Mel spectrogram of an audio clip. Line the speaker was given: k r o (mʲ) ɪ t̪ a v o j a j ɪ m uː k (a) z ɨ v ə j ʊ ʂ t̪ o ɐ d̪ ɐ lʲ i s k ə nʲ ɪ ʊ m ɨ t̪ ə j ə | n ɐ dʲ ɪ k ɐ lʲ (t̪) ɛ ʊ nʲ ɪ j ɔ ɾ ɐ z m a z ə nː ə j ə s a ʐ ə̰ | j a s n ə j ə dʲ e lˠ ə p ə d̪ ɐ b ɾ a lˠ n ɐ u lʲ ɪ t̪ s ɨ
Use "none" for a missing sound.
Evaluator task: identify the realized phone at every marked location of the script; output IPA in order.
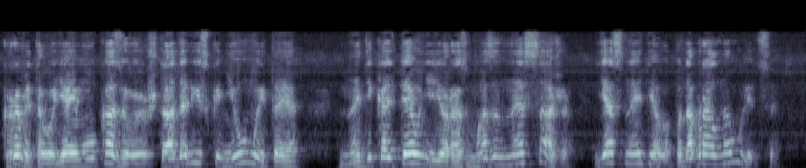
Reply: mʲ, a, t̪

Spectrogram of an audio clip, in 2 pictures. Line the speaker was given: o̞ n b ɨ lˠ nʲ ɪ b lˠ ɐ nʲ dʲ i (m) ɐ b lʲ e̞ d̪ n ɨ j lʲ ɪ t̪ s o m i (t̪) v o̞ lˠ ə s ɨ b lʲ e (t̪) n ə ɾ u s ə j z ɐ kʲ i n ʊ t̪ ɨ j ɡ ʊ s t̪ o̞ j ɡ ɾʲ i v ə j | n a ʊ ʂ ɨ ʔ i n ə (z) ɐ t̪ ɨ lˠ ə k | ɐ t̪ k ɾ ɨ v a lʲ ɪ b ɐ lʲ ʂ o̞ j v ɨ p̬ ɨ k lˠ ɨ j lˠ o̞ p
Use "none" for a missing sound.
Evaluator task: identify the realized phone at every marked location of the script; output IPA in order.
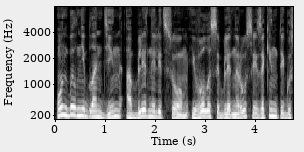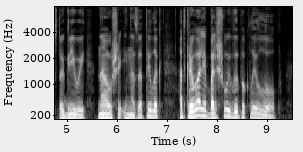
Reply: n, none, d̪, z

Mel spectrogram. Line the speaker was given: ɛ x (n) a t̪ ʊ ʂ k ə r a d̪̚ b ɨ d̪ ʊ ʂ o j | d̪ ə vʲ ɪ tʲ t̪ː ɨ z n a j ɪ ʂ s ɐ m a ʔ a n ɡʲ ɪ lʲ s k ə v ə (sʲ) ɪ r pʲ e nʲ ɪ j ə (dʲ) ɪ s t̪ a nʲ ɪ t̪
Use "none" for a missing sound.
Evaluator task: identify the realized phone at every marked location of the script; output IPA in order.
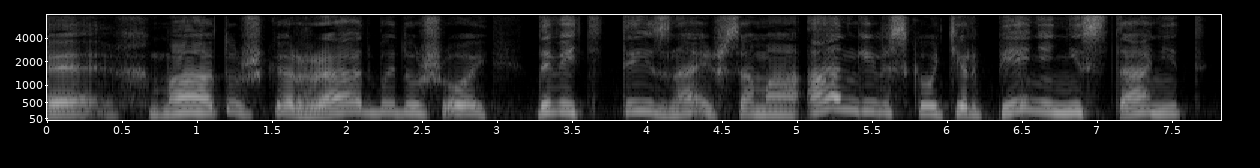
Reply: m, tʲ, nʲ

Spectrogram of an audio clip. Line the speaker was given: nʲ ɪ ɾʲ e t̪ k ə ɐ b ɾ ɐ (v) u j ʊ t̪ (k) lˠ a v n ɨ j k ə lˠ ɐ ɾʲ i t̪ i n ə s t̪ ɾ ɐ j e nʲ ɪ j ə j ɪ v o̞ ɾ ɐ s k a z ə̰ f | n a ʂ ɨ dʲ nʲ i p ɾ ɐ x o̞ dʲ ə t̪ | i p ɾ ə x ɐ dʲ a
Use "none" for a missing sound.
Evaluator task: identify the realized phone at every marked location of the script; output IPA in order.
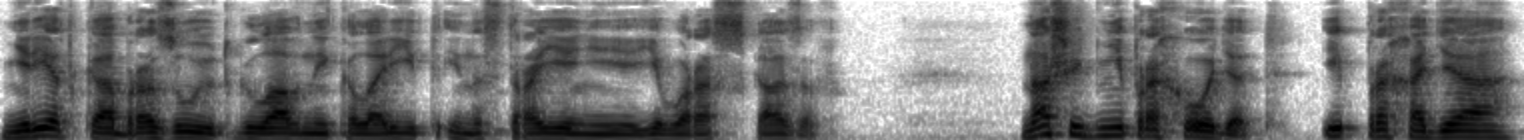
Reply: z, ɡ

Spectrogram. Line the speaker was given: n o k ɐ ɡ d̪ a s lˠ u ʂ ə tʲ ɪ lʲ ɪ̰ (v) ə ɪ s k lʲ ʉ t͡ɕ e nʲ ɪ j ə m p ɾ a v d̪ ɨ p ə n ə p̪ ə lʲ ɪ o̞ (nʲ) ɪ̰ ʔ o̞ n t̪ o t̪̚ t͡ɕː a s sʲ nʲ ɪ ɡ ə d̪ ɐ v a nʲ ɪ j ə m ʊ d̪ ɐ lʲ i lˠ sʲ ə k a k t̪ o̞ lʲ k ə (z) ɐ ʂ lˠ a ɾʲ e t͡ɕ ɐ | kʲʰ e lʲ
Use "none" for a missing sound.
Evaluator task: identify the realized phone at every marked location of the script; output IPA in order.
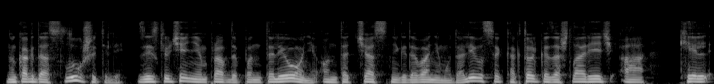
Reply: z, nʲ, z

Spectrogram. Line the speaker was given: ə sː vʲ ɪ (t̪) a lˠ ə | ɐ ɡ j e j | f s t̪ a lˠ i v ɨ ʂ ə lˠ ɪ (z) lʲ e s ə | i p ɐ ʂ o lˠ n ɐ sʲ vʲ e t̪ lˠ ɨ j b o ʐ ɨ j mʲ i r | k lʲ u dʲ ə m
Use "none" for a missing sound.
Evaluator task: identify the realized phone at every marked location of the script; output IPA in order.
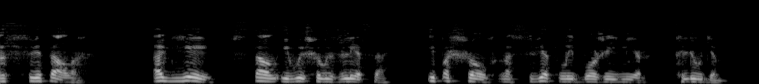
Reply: t̪, z

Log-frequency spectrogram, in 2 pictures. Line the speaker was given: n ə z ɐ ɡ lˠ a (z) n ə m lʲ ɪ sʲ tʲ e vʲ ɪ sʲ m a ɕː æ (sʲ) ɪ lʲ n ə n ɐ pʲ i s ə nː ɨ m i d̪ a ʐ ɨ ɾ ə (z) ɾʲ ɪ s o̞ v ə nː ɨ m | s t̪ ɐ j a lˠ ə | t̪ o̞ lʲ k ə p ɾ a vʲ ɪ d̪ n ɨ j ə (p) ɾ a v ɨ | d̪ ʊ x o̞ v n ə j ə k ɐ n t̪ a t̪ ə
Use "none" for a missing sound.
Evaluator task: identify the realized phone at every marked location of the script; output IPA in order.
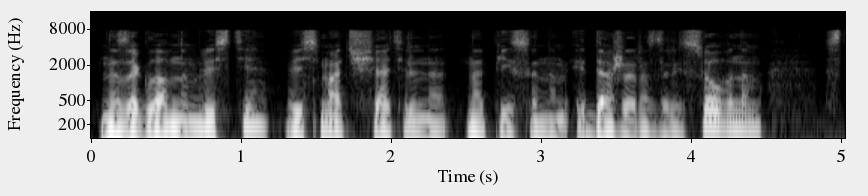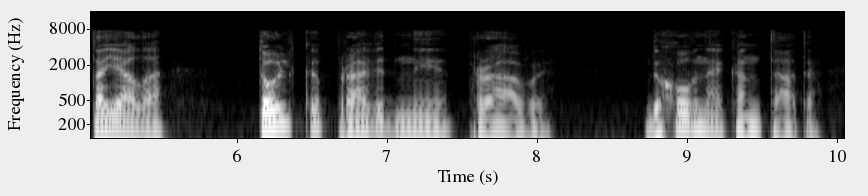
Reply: v, tʲ, z, p

